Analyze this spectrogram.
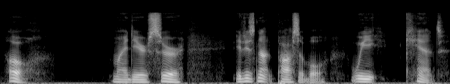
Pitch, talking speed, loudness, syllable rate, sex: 115 Hz, 105 wpm, -19 LUFS, 4.2 syllables/s, male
